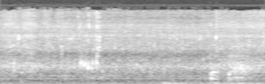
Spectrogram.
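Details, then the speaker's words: Koi pond automatic water feeder running as a newly added pre-filter slows water flow and drops the water level at the pump: steady low trickle and gurgle of water topping up the pond. "This is the automatic water feeder, and what's happened is as I'm putting this in, it's slowing the flow of the water down, and by slowing the water down, it's going to be dropping the water level on the pump."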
